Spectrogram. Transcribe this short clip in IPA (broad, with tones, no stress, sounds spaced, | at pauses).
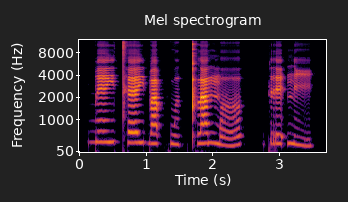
b eː˧ j tʰ ɛː˥˩ j b a˦˥ p̚ k w ɯ˨˩ k̚ pʰ l a˥˩ n m ɤː˩˦ | p r e˦˥ ʔ n iː˨˩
